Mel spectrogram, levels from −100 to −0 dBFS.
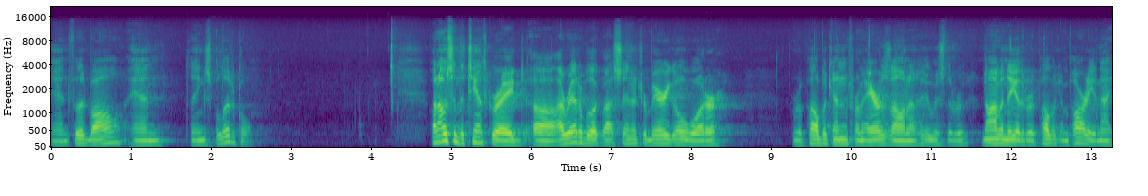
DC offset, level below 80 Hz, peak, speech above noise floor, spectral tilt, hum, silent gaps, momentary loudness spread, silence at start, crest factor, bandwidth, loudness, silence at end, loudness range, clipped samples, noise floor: under 0.1%; -74 dBFS; -6 dBFS; 45 dB; -4.5 dB/octave; none; none; 15 LU; 0 s; 18 dB; 15 kHz; -23 LUFS; 0 s; 11 LU; under 0.1%; -68 dBFS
